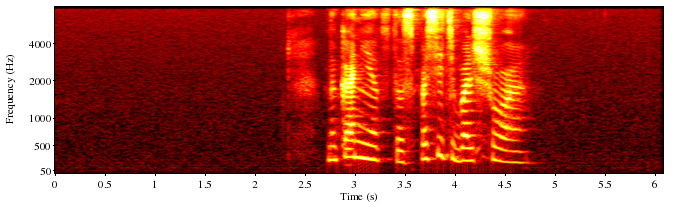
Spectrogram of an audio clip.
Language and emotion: Russian, positive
